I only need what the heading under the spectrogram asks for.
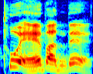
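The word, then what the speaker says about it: תועבה: 토에바 이것처럼 토에바인데 정확한 발음은 토에바인데 그걸 역겨워하시는 거예요.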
